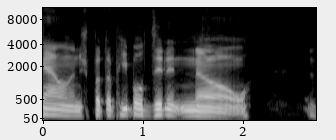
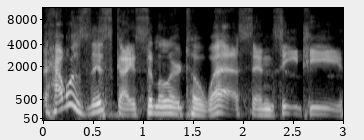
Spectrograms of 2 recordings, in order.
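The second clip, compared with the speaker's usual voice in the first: mocking lame voice, higher; 5 semitones higher than usual. Mocking other challenge podcasts in a lame voice. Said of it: "You say it in a lame voice".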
